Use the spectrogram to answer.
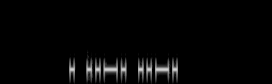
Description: Morse code, heard as a keyed tone, about 28 wpm, 700 Hz. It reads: EFF
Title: USA Call Sign Postfixes - 3 Letters 28wpm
